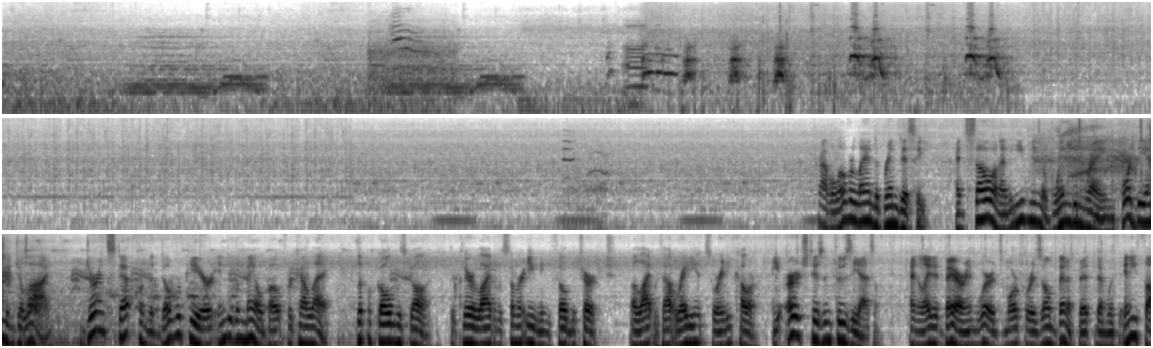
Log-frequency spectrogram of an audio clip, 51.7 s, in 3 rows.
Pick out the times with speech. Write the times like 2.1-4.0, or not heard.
29.4-51.6.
